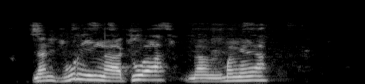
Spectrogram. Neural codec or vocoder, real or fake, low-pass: none; real; 7.2 kHz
